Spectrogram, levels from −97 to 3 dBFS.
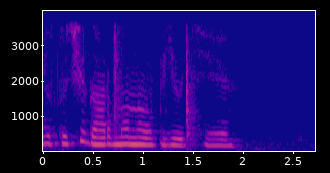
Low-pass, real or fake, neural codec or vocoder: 3.6 kHz; fake; vocoder, 44.1 kHz, 128 mel bands every 256 samples, BigVGAN v2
